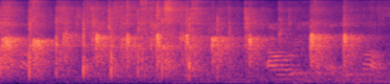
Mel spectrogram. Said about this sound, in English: Ladies and gentlemen, big applause to the, for the installation of the excos. Welcome aboard. big applause.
